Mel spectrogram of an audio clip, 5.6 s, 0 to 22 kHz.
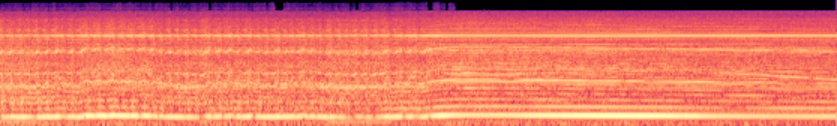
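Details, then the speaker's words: Eachine AR Wing Pro SE brushless motor with Turnigy Trust 55A ESC, under prop load around 60% throttle: whine warbles and stutters for a few seconds then settles to a steady higher tone; ESC desync, faulty ESC. "Oh, it's the ESC. That is a bad ESC. Holy moly. Turnigy Trust. That sounds like a bad ESC, right?"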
